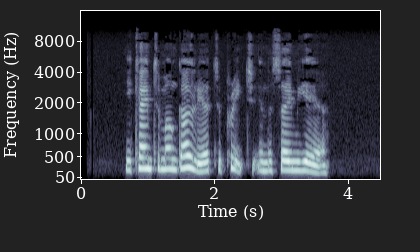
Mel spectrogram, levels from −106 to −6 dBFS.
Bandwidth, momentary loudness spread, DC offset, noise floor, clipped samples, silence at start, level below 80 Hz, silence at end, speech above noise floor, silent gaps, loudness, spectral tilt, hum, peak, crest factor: 9.6 kHz; 11 LU; under 0.1%; -73 dBFS; under 0.1%; 0.65 s; -80 dBFS; 0.8 s; 50 dB; none; -24 LUFS; -7 dB/octave; none; -10 dBFS; 16 dB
